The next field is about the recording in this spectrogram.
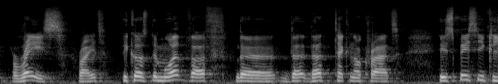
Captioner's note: non-english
